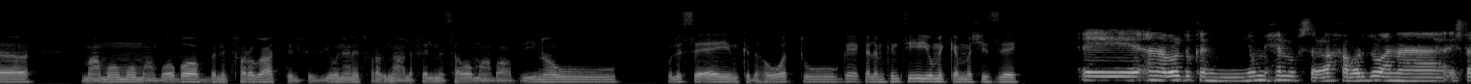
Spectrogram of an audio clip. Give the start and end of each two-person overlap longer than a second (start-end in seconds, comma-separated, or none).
none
